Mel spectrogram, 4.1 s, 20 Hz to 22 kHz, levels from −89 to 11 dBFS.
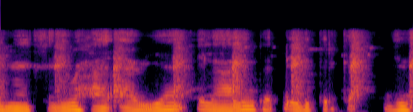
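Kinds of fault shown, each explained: Nothing here counts as a fault: it's a speech clip carried over the AMR wideband (HD Voice) codec at its top rate of 23.85 kbit/s, where any coding damage is faint at most.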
